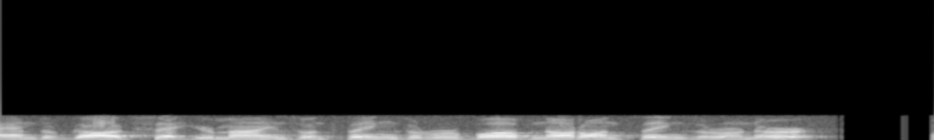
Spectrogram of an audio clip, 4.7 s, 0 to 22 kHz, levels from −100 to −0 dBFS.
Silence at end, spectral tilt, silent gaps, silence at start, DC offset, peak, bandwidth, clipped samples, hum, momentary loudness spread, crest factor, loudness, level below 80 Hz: 0.6 s; -9.5 dB/octave; none; 0 s; under 0.1%; 0 dBFS; 4 kHz; under 0.1%; none; 11 LU; 14 dB; -14 LUFS; -64 dBFS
